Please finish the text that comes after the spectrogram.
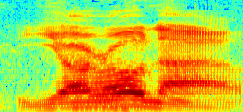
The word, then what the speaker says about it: Llorona: okay, so Two L's in Spanish is pronounced like a Y. Llorona. Okay, La Llorona.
